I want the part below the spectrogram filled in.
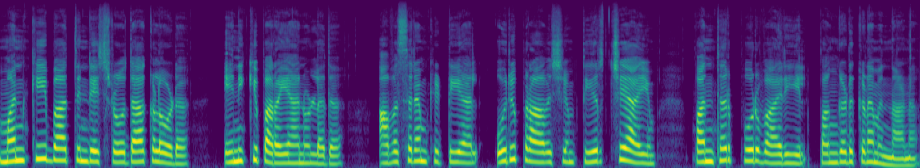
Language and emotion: Malayalam, neutral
